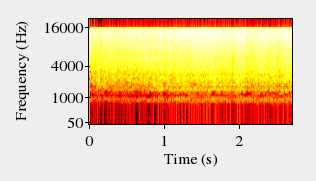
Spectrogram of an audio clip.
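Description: Ginger garlic paste hits hot oil with cumin, mustard seeds and curry leaves, giving a loud, steady, unbroken sizzle and hiss close by, with no talking.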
